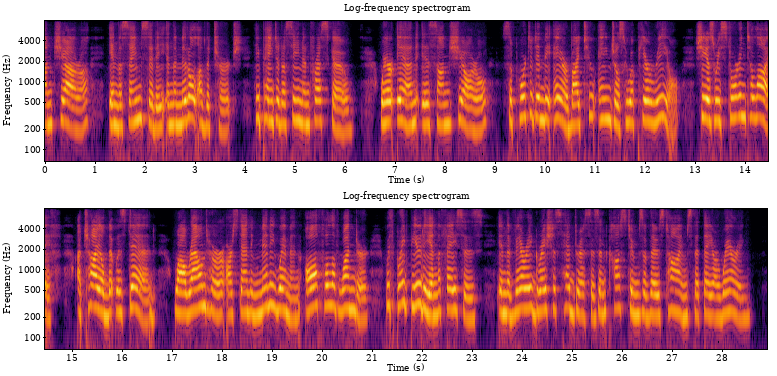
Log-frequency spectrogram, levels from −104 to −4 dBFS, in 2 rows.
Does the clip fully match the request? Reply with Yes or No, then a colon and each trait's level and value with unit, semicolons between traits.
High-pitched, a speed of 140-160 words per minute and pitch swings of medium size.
Yes: high, 245 Hz; average, 155 wpm; average, 3.4 semitones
